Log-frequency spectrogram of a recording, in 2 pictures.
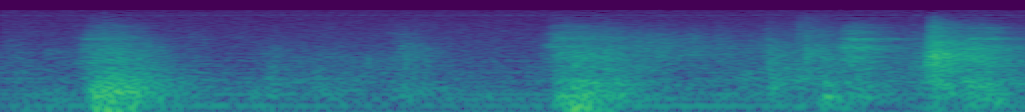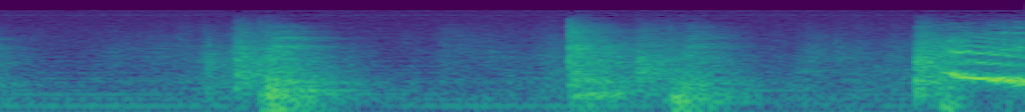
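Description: Karate kata performed on a wooden floor: feet stamp and slide and the gi snaps with each technique, in about six sharp bursts a second or two apart. Near the end a short shouted kiai falls in pitch, the loudest sound.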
